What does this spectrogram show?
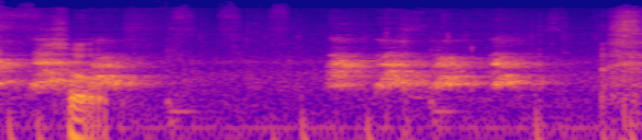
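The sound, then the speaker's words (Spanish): A dog barks in a quick series of sharp yaps: one burst at the start, a cluster of several in the middle, and another at the very end. “Saludito, saludito bien especial al perro, que es nuestro invitado del día de hoy.”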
